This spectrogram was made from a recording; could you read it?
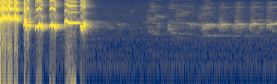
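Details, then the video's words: An orange-headed thrush (Geokichla citrina) gives a loud burst of four rapid, ringing chirps, then falls silent before a faint, wavering high warble returns. "ANIS MERAH PASTI MENGIKUTI KICAUAN MASTERAN INI"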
